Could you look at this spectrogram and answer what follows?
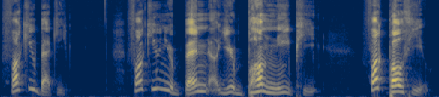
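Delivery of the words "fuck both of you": much louder, snapping; loud hammed-up fury; mock angry outburst. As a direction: tell them both off. Telling off imagined coworkers.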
